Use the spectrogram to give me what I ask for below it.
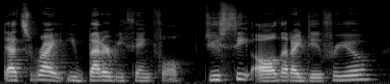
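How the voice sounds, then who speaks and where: Woman reader voicing controlling abusive man, rough, commanding, gravelly. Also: fairly low pitch, moderate pace, close to an everyday voice. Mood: menacing.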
